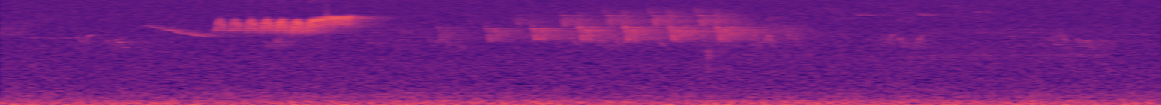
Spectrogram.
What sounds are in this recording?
Black-throated Blue Warbler, Red-eyed Vireo, Ovenbird, Blackburnian Warbler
